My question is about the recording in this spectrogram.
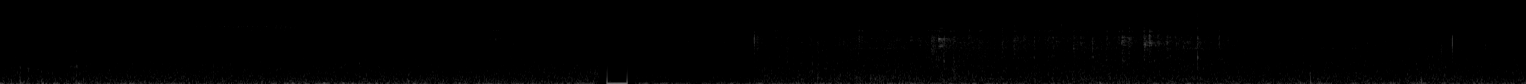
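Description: Faint rustling and crackling of leafy branches as a pannier-loaded bicycle is pushed through a fallen tree, after several seconds of near silence. A brief sharp click comes about six seconds in.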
